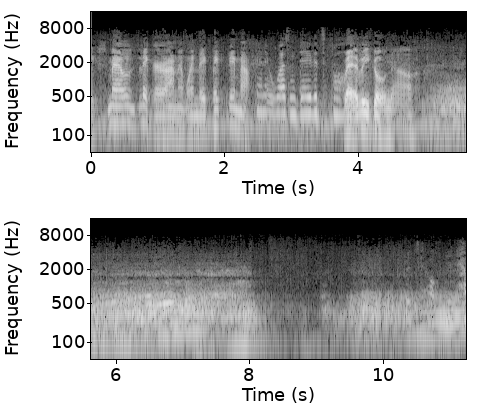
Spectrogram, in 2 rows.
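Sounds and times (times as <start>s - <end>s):
speech: 0.0s - 5.3s
car engine roaring while driving fast: 3.8s - 8.4s, 9.1s - 11.2s.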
